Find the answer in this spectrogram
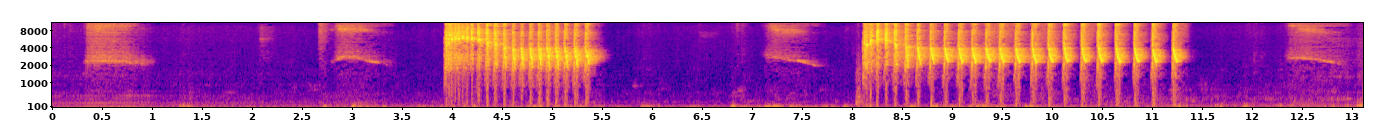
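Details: Oriental white-eye in full song at medium speed, used as tutor audio for competition birds: two loud, rapid buzzy trills of sharply pulsed high notes, each lasting one to three seconds, separated by faint short chirps and brief descending whistles.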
